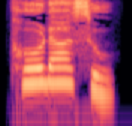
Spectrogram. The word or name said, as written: ಖೋಡಾಸು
